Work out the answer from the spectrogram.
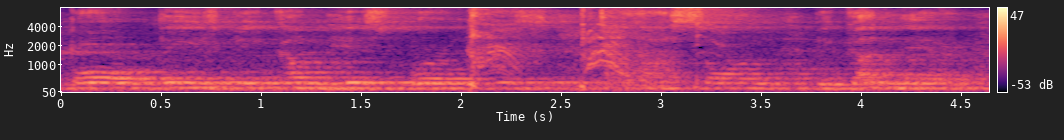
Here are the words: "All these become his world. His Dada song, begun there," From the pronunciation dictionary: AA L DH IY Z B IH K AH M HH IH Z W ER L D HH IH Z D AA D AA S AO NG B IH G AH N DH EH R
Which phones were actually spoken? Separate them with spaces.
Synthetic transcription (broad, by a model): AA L DH IY Z B IH K AH M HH IH Z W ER D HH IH Z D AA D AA S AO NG B IH G AH N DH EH R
